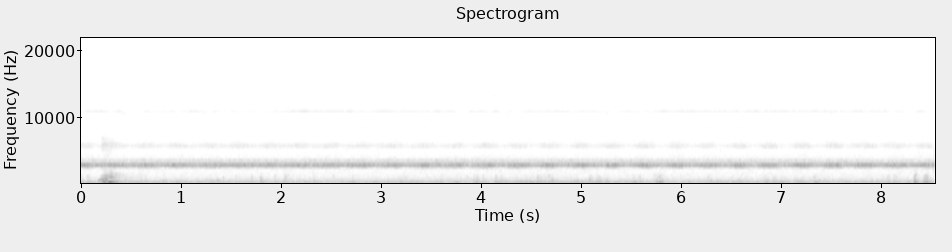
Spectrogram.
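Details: Crickets at Lake Arrowhead in California give a steady high, unbroken trill; a single brief lower burst sounds at the very start, then only the trill and faint low rumble remain.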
